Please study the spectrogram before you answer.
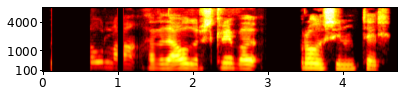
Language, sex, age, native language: Icelandic, male, 12, Icelandic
